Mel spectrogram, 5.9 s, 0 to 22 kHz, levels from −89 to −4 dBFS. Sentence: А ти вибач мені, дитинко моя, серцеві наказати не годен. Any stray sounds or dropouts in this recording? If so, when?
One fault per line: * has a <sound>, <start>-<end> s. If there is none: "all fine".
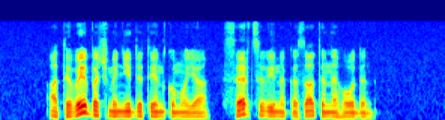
all fine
